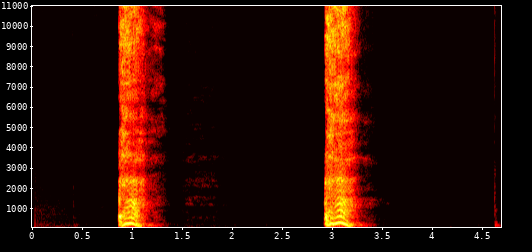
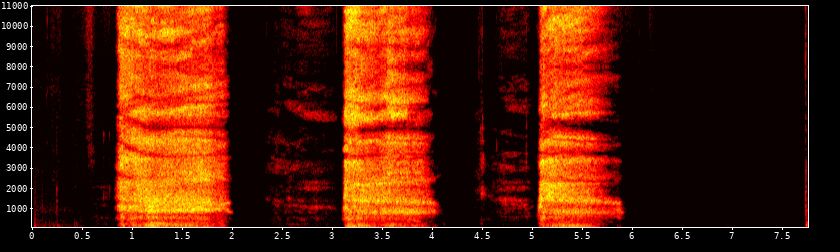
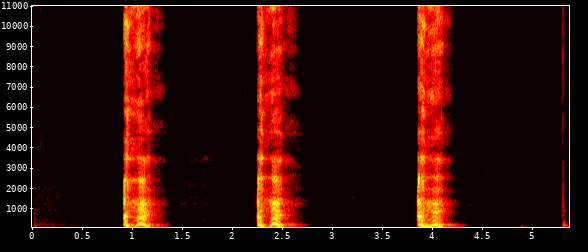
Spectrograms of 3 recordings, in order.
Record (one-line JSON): {"cough_length": "4.7 s", "cough_amplitude": 32768, "cough_signal_mean_std_ratio": 0.29, "exhalation_length": "7.8 s", "exhalation_amplitude": 32768, "exhalation_signal_mean_std_ratio": 0.49, "three_cough_length": "5.4 s", "three_cough_amplitude": 32768, "three_cough_signal_mean_std_ratio": 0.3, "survey_phase": "beta (2021-08-13 to 2022-03-07)", "age": "45-64", "gender": "Male", "wearing_mask": "No", "symptom_none": true, "smoker_status": "Never smoked", "respiratory_condition_asthma": false, "respiratory_condition_other": false, "recruitment_source": "REACT", "submission_delay": "3 days", "covid_test_result": "Negative", "covid_test_method": "RT-qPCR", "influenza_a_test_result": "Negative", "influenza_b_test_result": "Negative"}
